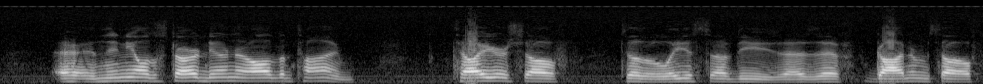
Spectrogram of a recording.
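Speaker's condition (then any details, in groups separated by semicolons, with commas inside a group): Brain injury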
